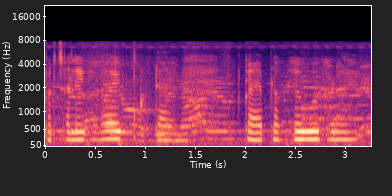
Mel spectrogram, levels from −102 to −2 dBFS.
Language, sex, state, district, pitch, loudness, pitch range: Hindi, female, Uttar Pradesh, Lucknow, 215 Hz, -16 LUFS, 210-225 Hz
